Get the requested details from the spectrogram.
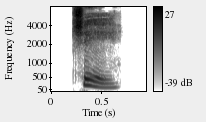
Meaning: The name of the Latin script letter Cs/cs
- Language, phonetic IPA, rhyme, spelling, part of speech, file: Hungarian, [ˈt͡ʃeː], -t͡ʃeː, csé, noun, Hu-csé.ogg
